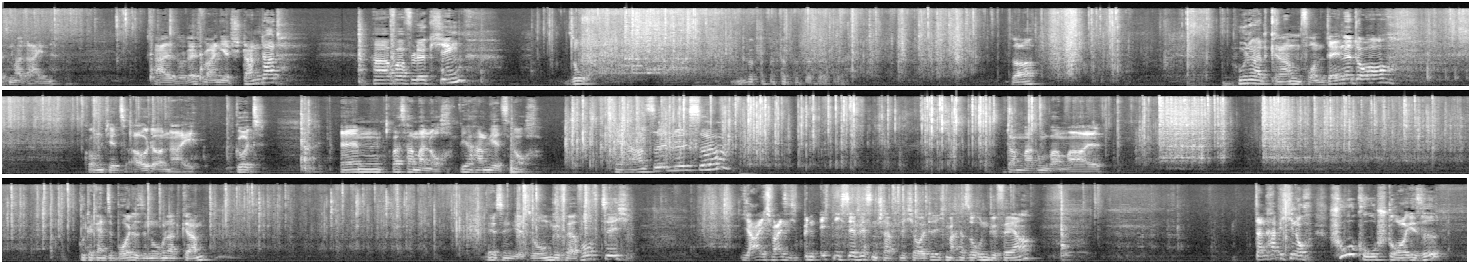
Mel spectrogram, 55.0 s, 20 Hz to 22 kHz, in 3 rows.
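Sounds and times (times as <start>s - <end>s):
cereal pouring into plastic bowl: 0.0s - 1.8s, 6.7s - 14.1s, 17.3s - 20.4s, 25.4s - 44.4s, 45.4s - 49.0s
packet crinkling: 0.0s - 1.9s, 6.6s - 15.3s, 17.4s - 20.4s, 25.4s - 44.5s, 45.4s - 49.2s.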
